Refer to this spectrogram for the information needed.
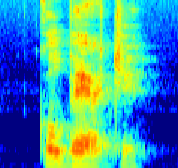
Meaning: diminutive of colbert
- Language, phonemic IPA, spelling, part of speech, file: Dutch, /kɔlˈbɛːrcə/, colbertje, noun, Nl-colbertje.ogg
